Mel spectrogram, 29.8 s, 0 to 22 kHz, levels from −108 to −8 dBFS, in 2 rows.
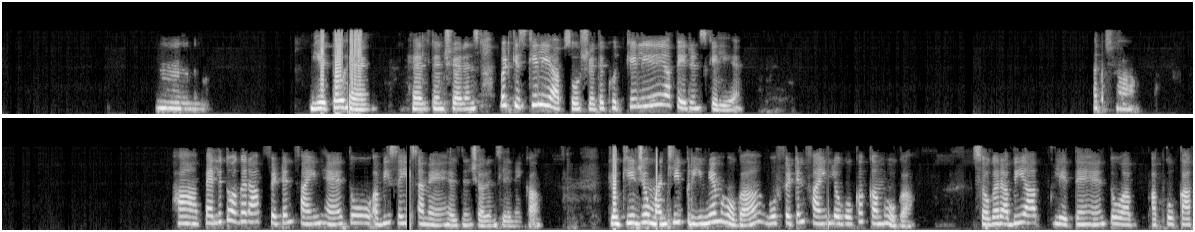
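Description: Speech over what sounds like a wideband mSBC Bluetooth headset link, with two problems. Integer overflow hits at 3.98 to 4.49 s, 22.52 to 22.56 s and 23.06 s: loud peaks only about 1 to 2 dB past full scale wrap to the opposite sign instead of being limited, so you get harsh cracks far nastier than ordinary clipping. Then there's unconcealed Bluetooth headset packet loss, where dropped headset packets leave abrupt gaps: 22.5 ms at 4.32 s (inside the first overflow), 15 ms at 12.40 s, another short hole at 25.20 s, and a rough chopped patch from 19.94 to 20.05 s where 75 ms goes missing across 105 ms, the longest single gap about 45 ms.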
